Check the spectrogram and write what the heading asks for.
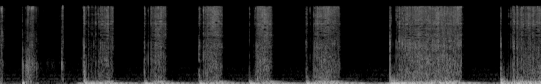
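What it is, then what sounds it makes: Wooden hairbrush. A small, solid, light wooden hairbrush with bristles is held close to the microphone while fingertips and nails rub and scratch quickly across the bristles and the wooden body. The result is a run of fast, rough scraping strokes with a bright bristly hiss over a heavy low rumble.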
